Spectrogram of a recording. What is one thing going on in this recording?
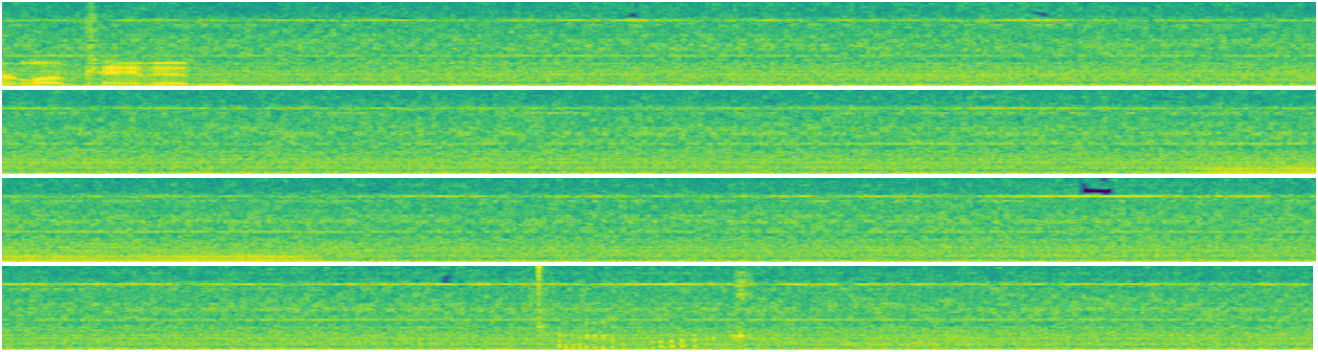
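Aircraft systems hum low and steadily.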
